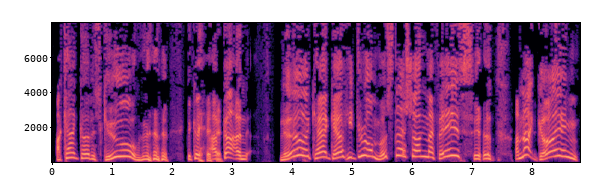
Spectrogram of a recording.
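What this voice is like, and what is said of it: Put-on Irish or Scottish accent. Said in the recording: “I think she's from like Ireland or Scotland ... Nice accent too. That's pretty good.”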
